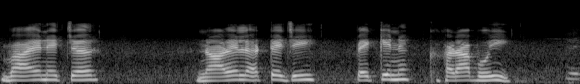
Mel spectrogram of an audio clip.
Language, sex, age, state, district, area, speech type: Sindhi, female, 45-60, Maharashtra, Thane, urban, read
